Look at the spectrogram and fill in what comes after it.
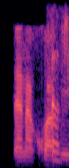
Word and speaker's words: Nana Kwabi: Nana Kwabi okay.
